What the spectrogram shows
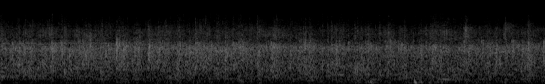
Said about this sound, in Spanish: Y también como somos alguien, queremos darles un fuerte aplauso para también tener una transición al siguiente número musical.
